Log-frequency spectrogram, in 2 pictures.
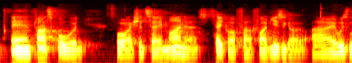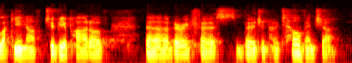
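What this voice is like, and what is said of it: Australian accent. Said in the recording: “As you can tell, I'm not from the suburbs or ... Accent? ... Yeah, no. So I born and raised in Australia.”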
